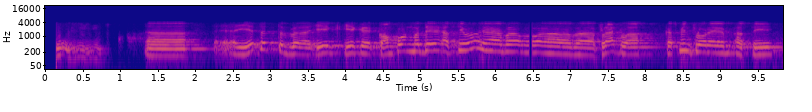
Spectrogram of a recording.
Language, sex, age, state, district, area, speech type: Sanskrit, male, 60+, Karnataka, Dakshina Kannada, urban, conversation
